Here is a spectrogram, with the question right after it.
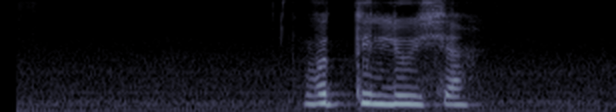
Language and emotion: Russian, neutral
